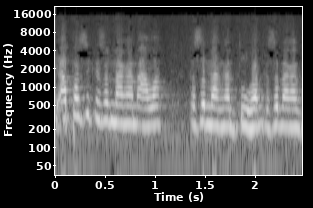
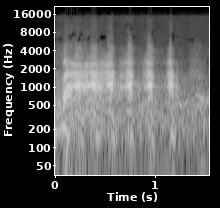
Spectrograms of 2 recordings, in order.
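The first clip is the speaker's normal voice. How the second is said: laughing; 4 semitones lower, 3 dB quieter than usual. Real, not acted. Laughing at own joke.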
